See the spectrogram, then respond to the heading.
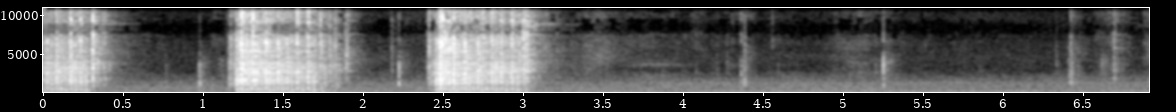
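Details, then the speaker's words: Husqvarna T540 XP Mark III chainsaw, acting up again a month after a new fuel filter, cold start: fires in three short bursts and dies each time; won't keep running; fuel starvation suspected, unconfirmed. "Came back, I don't know, maybe a month later. Hey, it's acting up again."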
